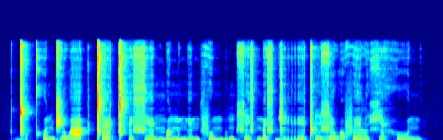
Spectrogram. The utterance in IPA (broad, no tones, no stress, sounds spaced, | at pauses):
ɡ͡ǀ ʊ kʰ ʊ n d͡ʒ ɪ w a | ǀ ɛ ǀʰ ɪ sʲ ɛ ŋ ɔ n ʊ nʲ o nʲ f ʊ m b ɪ ŋ ɬ i sʲ n ɔ sʲ ɡʲ e rʲ e tʼ i ɮ e w ɔ f e l ʊ ç ɛ h u nʲ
